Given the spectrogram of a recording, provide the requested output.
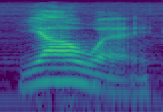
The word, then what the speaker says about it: Yahweh: And they came up with a pronunciation. And the pronunciation for I am is Yahweh in the Hebrew.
